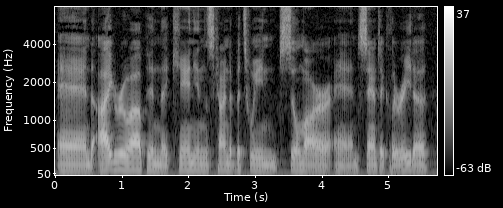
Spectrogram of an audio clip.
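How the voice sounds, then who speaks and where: A man in his twenties from Southern California, a podcast guest speaking in a dry, unhurried way. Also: on the low side, level tone. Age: 20s. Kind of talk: casual conversation.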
